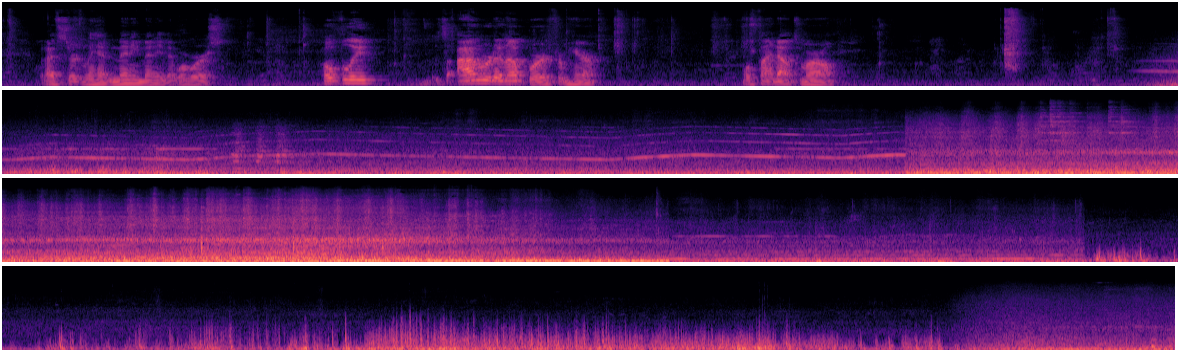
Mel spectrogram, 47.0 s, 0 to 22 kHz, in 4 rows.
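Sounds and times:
wailing tone falling and rising: 11.3s - 20.9s, 22.3s - 34.4s
low rumble: 11.4s - 35.4s, 43.7s - 47.0s
light-rail train on tracks: 12.5s - 42.7s, 43.7s - 47.0s.

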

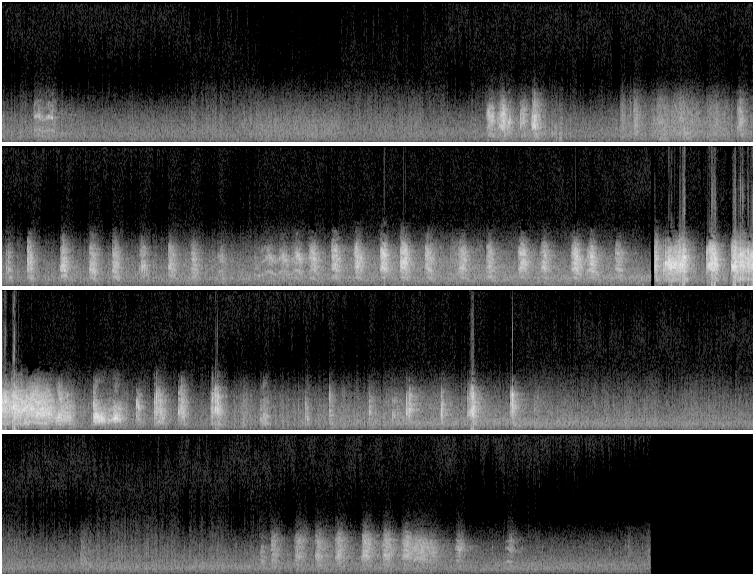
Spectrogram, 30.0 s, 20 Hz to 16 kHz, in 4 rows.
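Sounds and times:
foxes chattering squabble: 0.3s - 0.7s, 4.8s - 5.7s, 6.6s - 20.9s, 25.1s - 27.8s
foxes yelping: 4.8s - 5.6s, 6.7s - 20.4s, 25.1s - 27.8s.

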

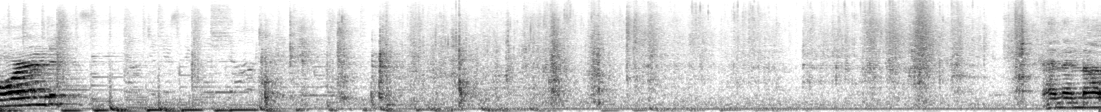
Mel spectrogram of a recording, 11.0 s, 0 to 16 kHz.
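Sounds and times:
hands rustling in packaging: 3.8s - 10.5s.

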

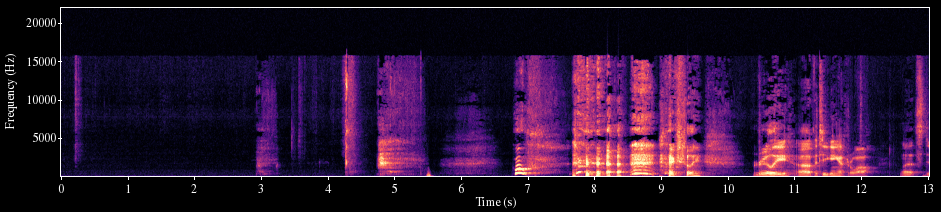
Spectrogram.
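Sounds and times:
person sighing: 4.7s - 7.6s
person breathing out hard: 4.8s - 7.6s.

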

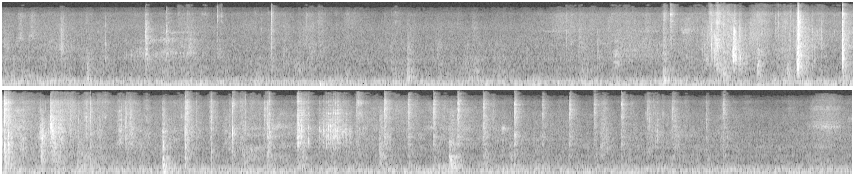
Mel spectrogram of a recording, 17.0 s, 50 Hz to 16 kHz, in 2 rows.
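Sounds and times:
ventilation hum: 0.0s - 17.0s
clicks taps and rustles of handling: 6.6s - 16.0s.

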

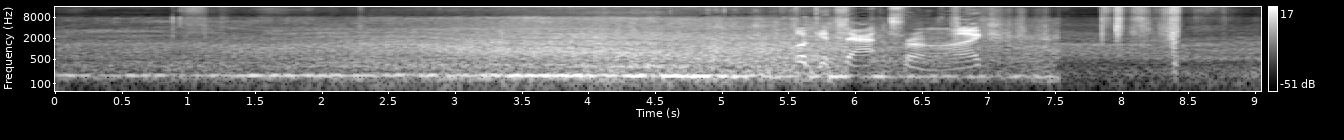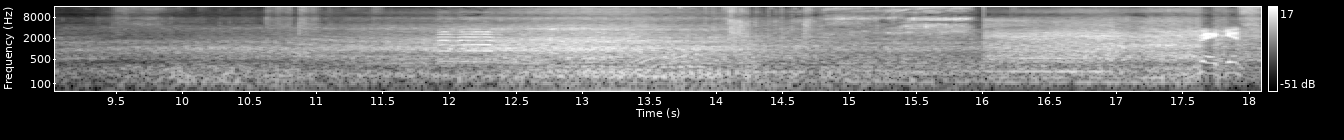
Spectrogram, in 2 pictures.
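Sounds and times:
truck driving past: 0.0s - 7.8s, 8.6s - 18.0s
short horn toot: 11.9s - 12.4s.

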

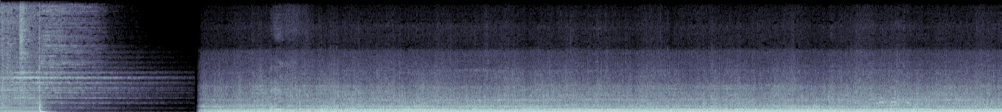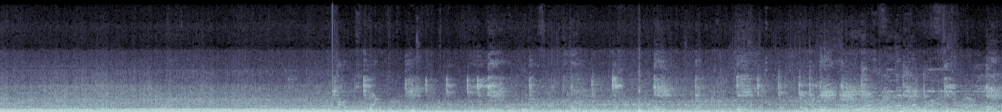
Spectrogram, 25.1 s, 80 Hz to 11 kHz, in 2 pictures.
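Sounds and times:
outboard motor droning: 2.5s - 25.0s.

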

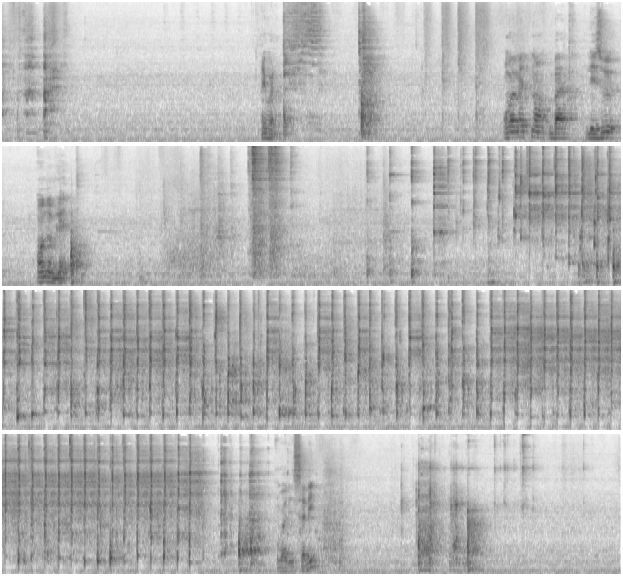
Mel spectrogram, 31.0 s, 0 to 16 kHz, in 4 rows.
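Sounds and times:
whisk clicking against glass bowl: 12.6s - 25.8s.

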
